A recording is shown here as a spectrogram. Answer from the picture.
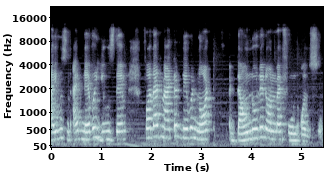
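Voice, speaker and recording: Music plays in the background as a woman speaks at a fairly high pitch. Her loudness stays very even, with ordinary pitch variation. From Udaipur, Rajasthan, India. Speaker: podcaster. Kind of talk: interview answer.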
